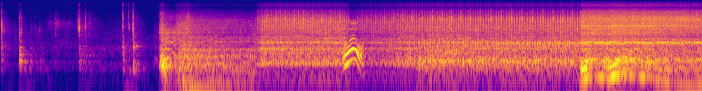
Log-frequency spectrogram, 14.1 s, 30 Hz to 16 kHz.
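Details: Toyota KE70 carburetted engine idling slowly at about 650 rpm, well under the manual's 850–900 rpm spec, while ignition timing (about 8 degrees) is checked; idle then raised to roughly 750–800 rpm.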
